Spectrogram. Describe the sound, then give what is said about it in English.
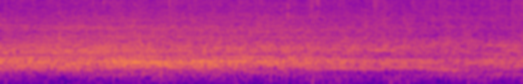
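An audience at a revival sermon claps and shouts together in a loud, continuous wash of applause and raised voices that holds steady for a few seconds, with no single voice standing out. “If you're one of them, let God hear your hand clap and shout.”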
